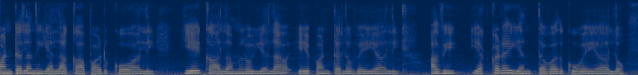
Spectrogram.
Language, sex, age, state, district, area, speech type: Telugu, female, 18-30, Telangana, Yadadri Bhuvanagiri, urban, spontaneous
